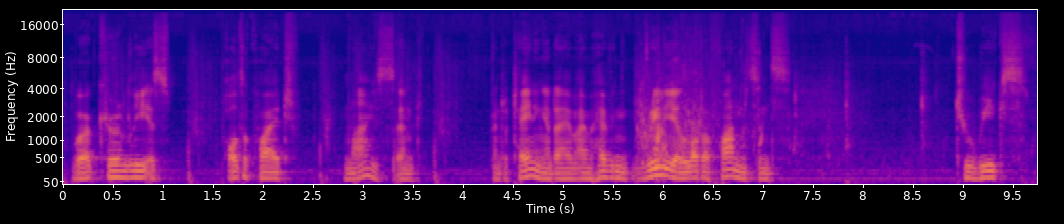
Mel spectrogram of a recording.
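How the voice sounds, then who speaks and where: Man, casual gaming chat, tired, repeats himself, slightly low voice. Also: slight background noise. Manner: rambling, repeats words, tired but upbeat. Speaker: gaming vlogger. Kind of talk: casual chat while playing.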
